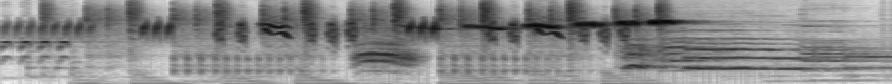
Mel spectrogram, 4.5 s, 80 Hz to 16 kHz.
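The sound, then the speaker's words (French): Several birds chirp and warble together in a lively, continuous chorus, bright trills and quick tweets overlapping, with a brief louder whistled phrase near the end. No voices. “Selon le dictionnaire de l'Académie française de 1762, le bout en train était un oiseau qui servait à faire chanter les autres.”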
